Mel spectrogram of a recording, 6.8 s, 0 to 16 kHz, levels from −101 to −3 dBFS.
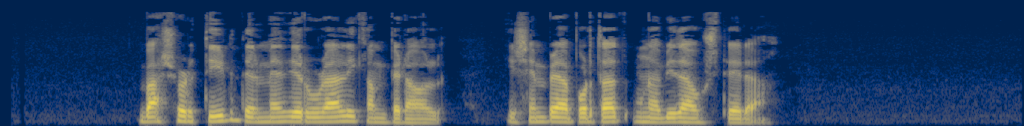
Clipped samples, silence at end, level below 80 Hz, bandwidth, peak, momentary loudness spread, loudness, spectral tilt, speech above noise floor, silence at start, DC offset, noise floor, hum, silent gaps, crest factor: under 0.1%; 1.75 s; -66 dBFS; 11 kHz; -2 dBFS; 8 LU; -21 LUFS; -6.5 dB/octave; 55 dB; 0.95 s; under 0.1%; -75 dBFS; none; none; 20 dB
